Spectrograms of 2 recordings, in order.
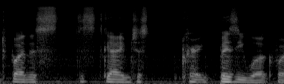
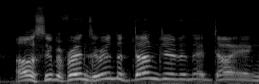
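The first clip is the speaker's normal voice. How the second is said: much higher, louder put-on cartoon announcer voice. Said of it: "and now I can't do it".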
